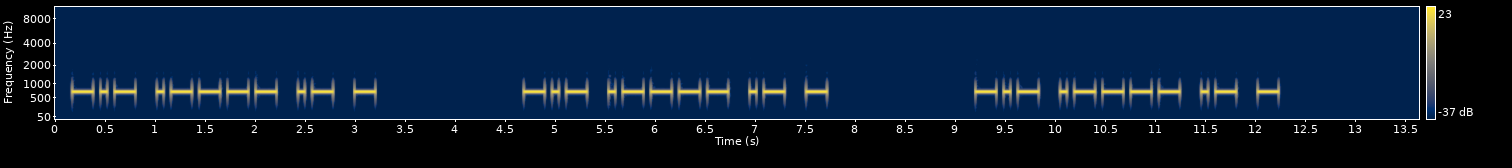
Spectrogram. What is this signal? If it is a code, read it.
Morse code, heard as a keyed tone, about 17 wpm, 700 Hz. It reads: K1AT K1AT K1AT
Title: USA Call Signs - 4 Characters - Repeated 3x - 17wpm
